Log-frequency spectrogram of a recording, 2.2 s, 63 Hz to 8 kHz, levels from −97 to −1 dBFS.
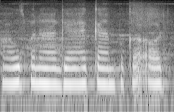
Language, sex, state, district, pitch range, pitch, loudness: Hindi, female, Uttar Pradesh, Shamli, 210-220 Hz, 215 Hz, -13 LUFS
